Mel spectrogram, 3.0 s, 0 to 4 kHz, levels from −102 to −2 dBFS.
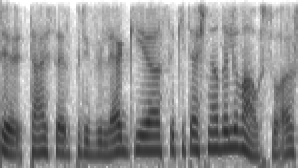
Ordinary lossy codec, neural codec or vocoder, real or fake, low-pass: Opus, 24 kbps; none; real; 3.6 kHz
